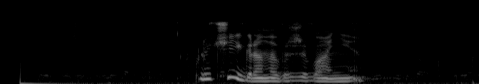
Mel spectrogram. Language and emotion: Russian, neutral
